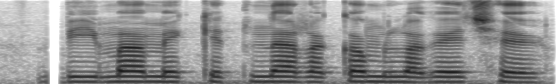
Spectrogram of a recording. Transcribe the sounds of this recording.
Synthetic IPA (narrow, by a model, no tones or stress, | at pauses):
bimamekɪt̪naɾəkəmləɡɛt͡ʃʰɛ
